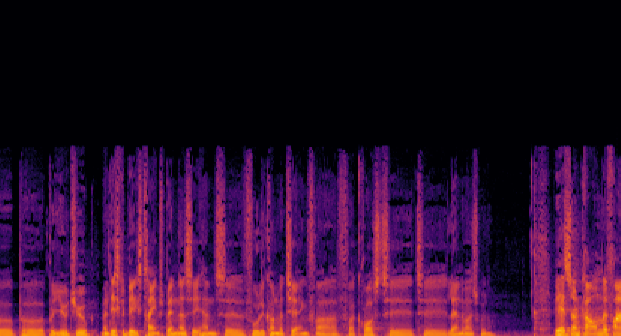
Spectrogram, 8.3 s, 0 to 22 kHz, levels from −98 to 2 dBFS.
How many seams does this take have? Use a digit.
1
